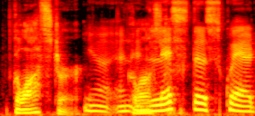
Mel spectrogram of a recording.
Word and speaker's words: Gloucester: that like of the town that looks like Glaus Esther it's actually pronounced Gloucester yeah and one Leicester Square to Le I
